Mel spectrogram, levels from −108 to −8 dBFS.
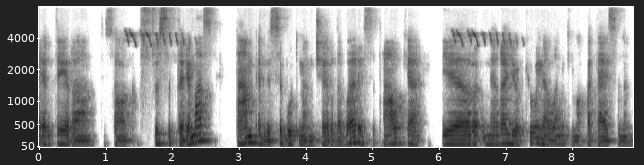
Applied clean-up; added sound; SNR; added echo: neural mask model RNNoise.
